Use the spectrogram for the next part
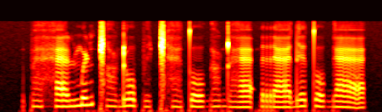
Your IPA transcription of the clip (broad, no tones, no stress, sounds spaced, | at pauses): p æ̤ h æ ɳ m ɯ ɳ ǁ ɑ̤ ɖ o p e̤ ǁʰ æ̤ t̪ o ɡ ɑ̤ ɖʱ æ ʔ r æ d e t̪ o ɡ æ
